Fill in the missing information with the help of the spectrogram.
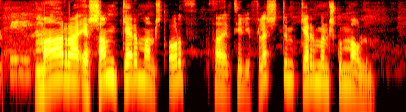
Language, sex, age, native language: Icelandic, male, 40-49, Icelandic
